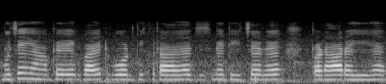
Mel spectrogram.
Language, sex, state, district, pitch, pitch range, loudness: Hindi, female, Chandigarh, Chandigarh, 225 Hz, 220-230 Hz, -17 LUFS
